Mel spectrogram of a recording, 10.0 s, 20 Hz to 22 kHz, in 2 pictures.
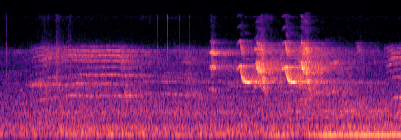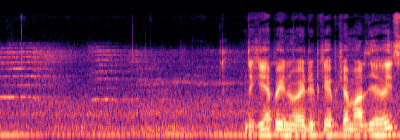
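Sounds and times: low steady hum: 0.0 - 10.0
birds chirping: 2.6 - 5.8.

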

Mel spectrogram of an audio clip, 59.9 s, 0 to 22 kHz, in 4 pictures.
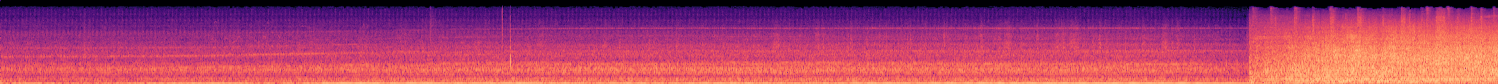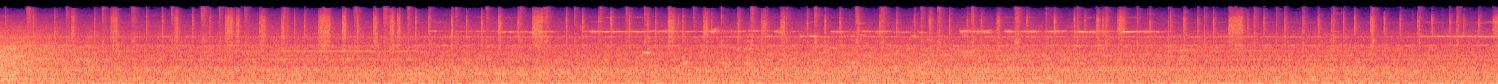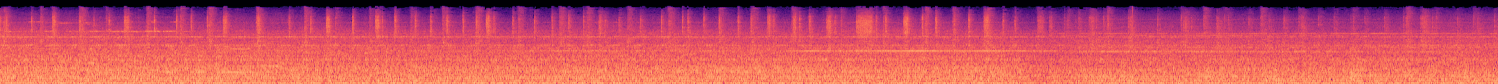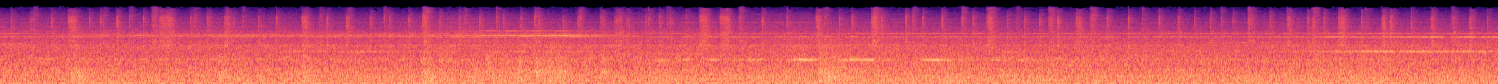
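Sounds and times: diesel locomotive engine rumble: 0.0 - 59.9
thin high squeal: 13.2 - 59.9.

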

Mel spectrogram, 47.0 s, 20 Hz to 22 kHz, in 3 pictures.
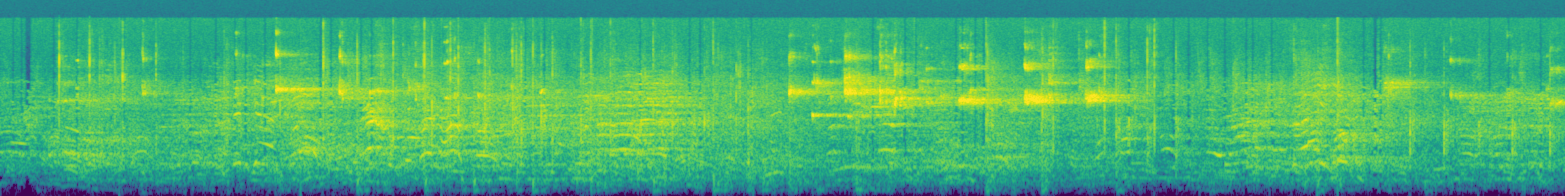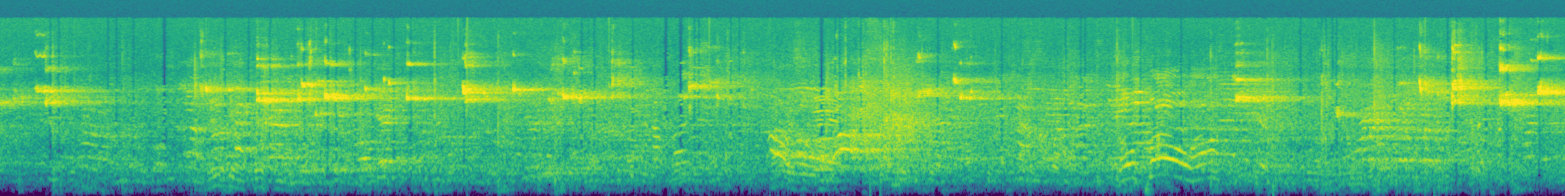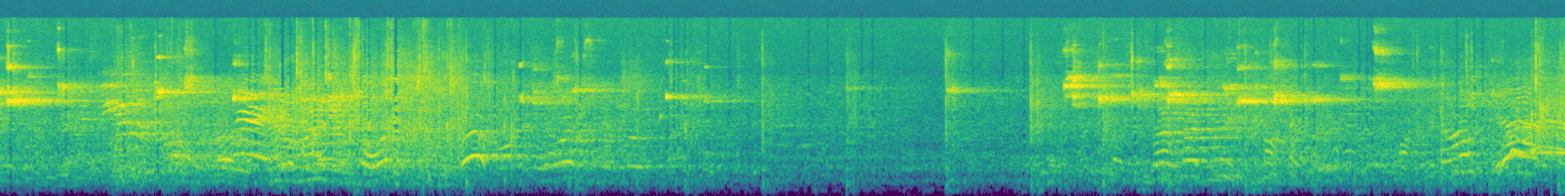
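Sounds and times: voices echoing in a hall: 0.0 - 46.9
sneakers squeaking: 7.8 - 11.2, 15.5 - 16.8, 17.6 - 23.2, 24.4 - 25.7, 27.8 - 33.9, 36.5 - 37.3, 37.9 - 39.0, 40.7 - 46.2.

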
